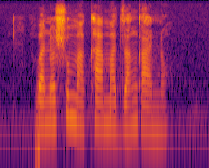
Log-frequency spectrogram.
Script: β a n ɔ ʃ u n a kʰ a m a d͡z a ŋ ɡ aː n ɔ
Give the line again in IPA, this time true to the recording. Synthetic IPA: β a n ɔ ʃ u m a kʰ a m a d͡z a ŋ ɡ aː n ɔ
